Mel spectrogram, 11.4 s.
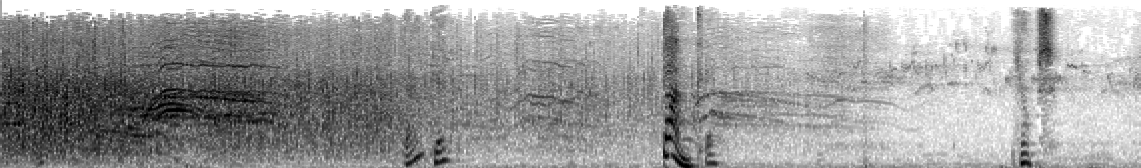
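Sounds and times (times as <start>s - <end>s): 
audience applause: 0.0s - 7.8s
speech: 4.0s - 4.6s, 6.6s - 7.3s, 10.2s - 10.6s.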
